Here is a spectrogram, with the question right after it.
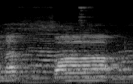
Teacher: فا کے اوپر دیکھو کھڑا زبر ہے تو فا کو ایک الف کے برابر کھینچیں گے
